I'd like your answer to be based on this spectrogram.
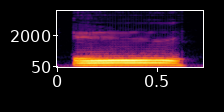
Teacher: there's a faint H sound right before the N, or if you want to remember it like this, the N sound is nasalized, and it sounds like this.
